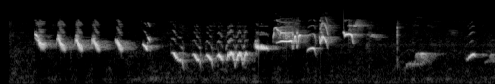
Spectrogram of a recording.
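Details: White-rumped shama in full song, used as a lure to get other shamas to answer: a fast run of five buzzy repeated notes, then a lower rapid chattering series, then scattered sharp high notes and short slurred whistles.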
